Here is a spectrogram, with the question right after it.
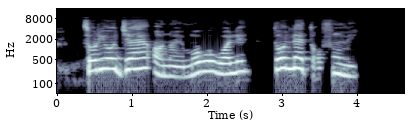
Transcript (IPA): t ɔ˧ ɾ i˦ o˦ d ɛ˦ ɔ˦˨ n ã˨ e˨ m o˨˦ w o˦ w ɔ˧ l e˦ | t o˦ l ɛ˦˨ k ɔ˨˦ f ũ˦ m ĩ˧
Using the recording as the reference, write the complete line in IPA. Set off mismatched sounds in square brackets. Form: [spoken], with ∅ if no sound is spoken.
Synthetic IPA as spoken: t [o˧] ɾ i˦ o˦ [d͡ʒ] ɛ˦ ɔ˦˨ n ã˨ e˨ m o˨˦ w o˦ w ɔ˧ l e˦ | t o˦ l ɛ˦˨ [t] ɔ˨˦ f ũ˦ m ĩ˧

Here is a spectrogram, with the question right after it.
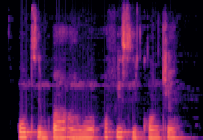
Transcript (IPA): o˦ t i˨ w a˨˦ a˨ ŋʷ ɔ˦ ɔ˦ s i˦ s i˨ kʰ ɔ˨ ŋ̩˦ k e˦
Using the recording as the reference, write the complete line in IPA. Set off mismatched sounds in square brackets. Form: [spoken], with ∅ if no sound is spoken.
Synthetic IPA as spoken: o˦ t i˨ [b] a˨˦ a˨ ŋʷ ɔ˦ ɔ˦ [f] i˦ s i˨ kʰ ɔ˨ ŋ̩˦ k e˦

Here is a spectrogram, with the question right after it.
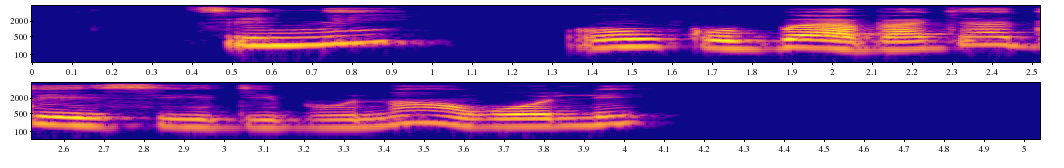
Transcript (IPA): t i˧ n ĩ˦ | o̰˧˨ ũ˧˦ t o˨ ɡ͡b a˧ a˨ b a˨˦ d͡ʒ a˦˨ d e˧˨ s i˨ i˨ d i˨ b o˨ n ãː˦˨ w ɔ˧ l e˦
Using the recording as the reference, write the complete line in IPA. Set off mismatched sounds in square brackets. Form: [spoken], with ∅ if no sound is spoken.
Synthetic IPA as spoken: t i˧ n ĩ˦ | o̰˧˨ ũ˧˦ [k] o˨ ɡ͡b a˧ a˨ b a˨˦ d͡ʒ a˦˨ d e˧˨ s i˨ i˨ d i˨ b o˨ n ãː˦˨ w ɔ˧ l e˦

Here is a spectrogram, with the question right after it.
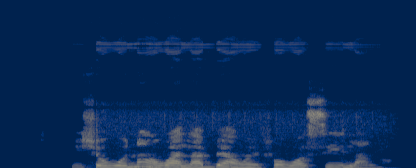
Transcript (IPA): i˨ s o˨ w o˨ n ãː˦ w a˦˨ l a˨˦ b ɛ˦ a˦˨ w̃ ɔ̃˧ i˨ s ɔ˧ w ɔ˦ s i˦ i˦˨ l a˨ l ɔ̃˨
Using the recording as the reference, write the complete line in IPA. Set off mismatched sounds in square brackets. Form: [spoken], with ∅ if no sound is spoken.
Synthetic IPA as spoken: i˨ [ʃ] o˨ w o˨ n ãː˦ w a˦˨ l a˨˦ b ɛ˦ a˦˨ w̃ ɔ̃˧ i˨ [f] ɔ˧ w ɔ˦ s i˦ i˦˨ l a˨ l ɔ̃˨

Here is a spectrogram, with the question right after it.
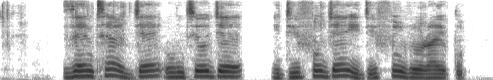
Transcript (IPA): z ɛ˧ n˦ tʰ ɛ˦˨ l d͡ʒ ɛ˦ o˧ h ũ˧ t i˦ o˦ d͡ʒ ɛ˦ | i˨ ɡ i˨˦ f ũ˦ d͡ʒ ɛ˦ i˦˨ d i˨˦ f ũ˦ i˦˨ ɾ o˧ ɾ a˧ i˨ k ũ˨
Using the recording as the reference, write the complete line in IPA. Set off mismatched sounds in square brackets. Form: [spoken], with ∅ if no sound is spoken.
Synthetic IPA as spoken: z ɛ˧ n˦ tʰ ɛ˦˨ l d͡ʒ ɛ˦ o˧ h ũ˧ t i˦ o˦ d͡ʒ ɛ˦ | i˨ [d] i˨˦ f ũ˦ d͡ʒ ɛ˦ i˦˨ d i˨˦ f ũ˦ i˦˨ ɾ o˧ ɾ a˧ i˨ k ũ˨

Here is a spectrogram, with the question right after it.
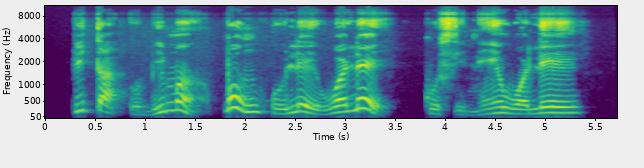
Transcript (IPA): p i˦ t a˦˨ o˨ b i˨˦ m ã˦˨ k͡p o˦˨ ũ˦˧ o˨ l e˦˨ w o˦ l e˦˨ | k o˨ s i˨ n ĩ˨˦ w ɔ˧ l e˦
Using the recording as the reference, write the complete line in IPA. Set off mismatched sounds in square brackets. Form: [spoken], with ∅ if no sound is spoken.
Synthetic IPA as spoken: p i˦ t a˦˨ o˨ b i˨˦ m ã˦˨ k͡p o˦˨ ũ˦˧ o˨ l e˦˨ w [ɔ˦] l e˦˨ | k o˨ s i˨ n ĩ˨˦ w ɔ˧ l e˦

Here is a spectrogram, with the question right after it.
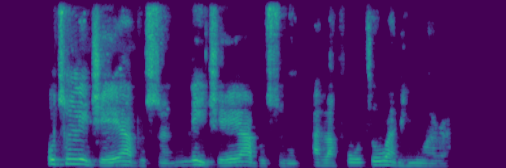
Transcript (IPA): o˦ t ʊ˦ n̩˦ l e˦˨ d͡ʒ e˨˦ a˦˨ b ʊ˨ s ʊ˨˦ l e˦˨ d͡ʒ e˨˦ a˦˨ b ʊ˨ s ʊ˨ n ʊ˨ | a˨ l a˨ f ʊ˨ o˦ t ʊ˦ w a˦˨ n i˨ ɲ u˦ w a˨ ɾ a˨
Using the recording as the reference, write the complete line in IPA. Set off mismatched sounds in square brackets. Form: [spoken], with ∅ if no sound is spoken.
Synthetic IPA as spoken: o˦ t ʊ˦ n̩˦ l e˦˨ d͡ʒ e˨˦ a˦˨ b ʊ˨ s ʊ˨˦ l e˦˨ d͡ʒ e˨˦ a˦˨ b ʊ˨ s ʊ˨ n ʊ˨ | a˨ l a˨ f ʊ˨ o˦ t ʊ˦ w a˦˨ n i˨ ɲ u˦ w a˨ ɾ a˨

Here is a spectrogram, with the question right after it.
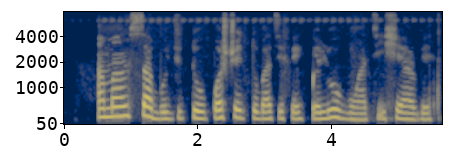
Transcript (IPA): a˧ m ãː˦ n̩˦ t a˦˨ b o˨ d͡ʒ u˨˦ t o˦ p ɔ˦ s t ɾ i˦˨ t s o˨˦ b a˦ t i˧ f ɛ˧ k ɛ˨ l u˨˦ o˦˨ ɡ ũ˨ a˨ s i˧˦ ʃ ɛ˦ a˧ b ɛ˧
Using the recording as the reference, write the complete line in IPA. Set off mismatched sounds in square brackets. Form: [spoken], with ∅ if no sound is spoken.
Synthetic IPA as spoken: a˧ m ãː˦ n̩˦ [s] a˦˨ b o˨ d͡ʒ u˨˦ t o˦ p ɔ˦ s t ɾ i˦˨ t [t] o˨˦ b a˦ t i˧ f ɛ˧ [k͡p] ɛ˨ l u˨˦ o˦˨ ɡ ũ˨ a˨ [t] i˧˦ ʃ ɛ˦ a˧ b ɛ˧

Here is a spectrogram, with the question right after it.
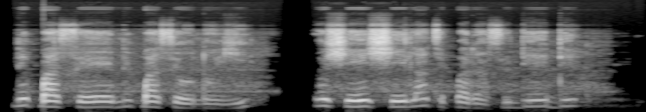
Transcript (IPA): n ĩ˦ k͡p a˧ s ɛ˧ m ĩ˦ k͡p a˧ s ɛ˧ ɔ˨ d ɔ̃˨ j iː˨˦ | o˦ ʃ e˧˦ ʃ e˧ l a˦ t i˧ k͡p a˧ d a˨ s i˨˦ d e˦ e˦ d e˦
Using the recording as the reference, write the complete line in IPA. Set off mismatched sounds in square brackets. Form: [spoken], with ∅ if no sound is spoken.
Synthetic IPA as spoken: n ĩ˦ k͡p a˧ s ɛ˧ [n] ĩ˦ k͡p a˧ s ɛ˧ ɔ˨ [n] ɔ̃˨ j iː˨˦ | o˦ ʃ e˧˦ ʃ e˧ l a˦ t i˧ k͡p a˧ d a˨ s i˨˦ d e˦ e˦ d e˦

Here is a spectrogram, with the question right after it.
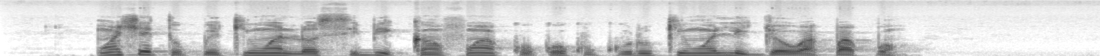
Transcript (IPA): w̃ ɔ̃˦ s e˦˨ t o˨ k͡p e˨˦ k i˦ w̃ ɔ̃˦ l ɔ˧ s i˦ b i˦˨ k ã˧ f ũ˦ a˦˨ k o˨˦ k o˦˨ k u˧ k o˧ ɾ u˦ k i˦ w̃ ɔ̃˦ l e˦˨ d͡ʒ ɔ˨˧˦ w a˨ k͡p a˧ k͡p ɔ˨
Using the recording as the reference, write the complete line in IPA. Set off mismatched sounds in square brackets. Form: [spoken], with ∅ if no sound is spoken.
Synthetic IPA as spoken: w̃ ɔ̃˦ [ʃ] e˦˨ t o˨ k͡p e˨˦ k i˦ w̃ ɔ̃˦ l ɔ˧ s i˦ b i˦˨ k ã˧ f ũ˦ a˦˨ k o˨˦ k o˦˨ k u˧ k [u˧] ɾ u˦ k i˦ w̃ ɔ̃˦ l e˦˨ d͡ʒ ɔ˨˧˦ w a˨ k͡p a˧ k͡p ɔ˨

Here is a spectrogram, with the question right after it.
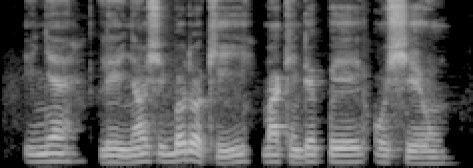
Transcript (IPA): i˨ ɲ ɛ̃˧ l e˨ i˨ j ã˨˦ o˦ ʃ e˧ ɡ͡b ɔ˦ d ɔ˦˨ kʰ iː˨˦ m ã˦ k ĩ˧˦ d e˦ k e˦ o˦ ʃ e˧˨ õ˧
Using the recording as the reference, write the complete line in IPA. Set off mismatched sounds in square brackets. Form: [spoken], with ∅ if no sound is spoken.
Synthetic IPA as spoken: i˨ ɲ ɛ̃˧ l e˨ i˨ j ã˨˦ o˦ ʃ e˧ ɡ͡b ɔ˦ d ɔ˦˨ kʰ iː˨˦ m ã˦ k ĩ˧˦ d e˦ [k͡p] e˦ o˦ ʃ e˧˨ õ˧

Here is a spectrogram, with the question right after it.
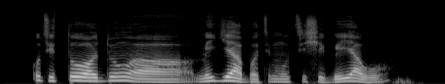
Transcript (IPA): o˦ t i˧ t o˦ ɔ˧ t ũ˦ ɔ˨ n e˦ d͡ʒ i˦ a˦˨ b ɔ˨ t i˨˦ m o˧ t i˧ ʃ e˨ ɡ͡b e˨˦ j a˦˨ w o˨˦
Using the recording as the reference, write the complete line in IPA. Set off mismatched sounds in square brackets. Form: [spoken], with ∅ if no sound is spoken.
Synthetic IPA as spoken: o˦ t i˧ t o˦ ɔ˧ [d] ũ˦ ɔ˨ [m] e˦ d͡ʒ i˦ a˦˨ b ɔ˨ t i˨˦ m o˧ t i˧ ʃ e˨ ɡ͡b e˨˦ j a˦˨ w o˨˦

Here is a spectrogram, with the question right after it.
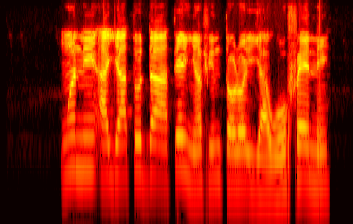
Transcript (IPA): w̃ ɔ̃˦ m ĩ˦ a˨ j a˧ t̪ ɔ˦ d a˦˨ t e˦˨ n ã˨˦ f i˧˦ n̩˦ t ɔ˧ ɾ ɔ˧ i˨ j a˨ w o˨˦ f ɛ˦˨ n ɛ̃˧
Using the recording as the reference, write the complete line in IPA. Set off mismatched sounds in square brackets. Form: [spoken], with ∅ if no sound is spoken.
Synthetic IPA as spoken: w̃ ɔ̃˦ [n] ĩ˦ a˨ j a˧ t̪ [o˦] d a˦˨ t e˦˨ [ɲ] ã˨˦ f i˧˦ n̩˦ t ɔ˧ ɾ ɔ˧ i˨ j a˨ w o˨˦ f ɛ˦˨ n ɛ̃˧

